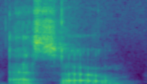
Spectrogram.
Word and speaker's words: Esso: I think this is Esso which oops is a descendant brand of Standard Oil named for the phonetic pronunciation of its initials so University and official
